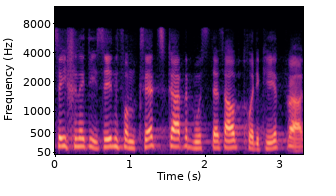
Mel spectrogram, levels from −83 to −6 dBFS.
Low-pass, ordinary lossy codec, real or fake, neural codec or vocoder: 7.2 kHz; none; fake; codec, 16 kHz, 0.5 kbps, FunCodec, trained on Chinese and English, 25 frames a second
